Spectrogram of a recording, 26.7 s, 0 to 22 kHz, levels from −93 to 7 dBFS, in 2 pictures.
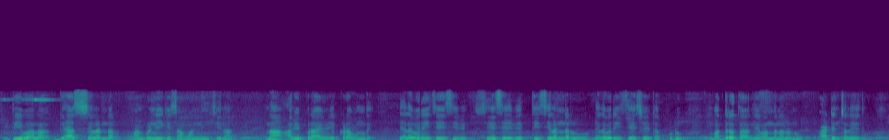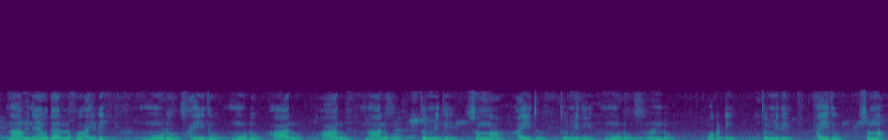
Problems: constant background noise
